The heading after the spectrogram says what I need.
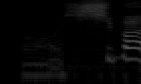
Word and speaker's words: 스바: 뭐 나라가 있어요 어 발음 자야 됩니다 옛날에는 그 뭐 솔로몬과 어 씨바 여왕 이렇게 뭐 해 가지고 영화도 있어요 시바 라고 발음하기도 해요 그래서 스 바로 바꿨는지 모르겠을 때 아무튼 발음 잘해야 돼요 그 스바 여왕이 2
